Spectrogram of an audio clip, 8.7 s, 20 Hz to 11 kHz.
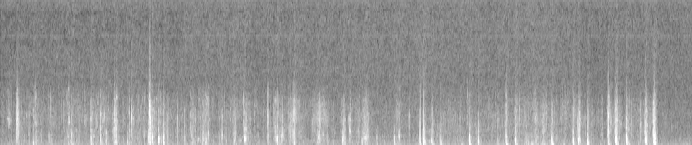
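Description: Horse hooves clip-clop in an old 1934 Western serial, a run of sharp, uneven knocks that grow louder and quicker toward the end, as though the horse is drawing nearer.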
